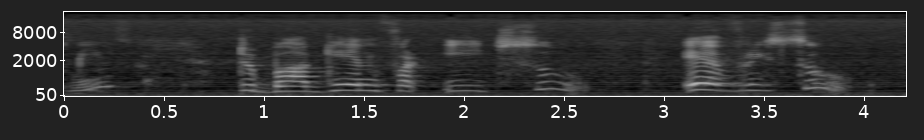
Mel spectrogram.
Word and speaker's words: sou: earn every soul every su s oru is sue so how this print pronounced in the french so you can see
